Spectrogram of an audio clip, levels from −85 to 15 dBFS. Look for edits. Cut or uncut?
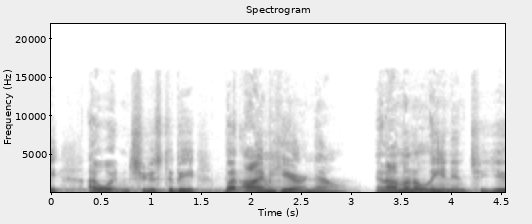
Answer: cut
